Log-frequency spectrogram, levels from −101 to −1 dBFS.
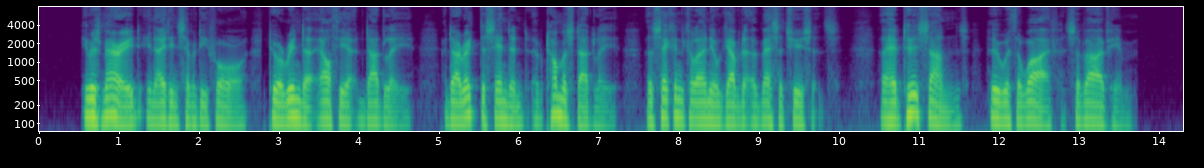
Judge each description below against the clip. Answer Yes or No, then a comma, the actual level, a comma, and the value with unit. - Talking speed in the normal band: No, slow, 130 wpm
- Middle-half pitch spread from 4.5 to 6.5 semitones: No, average, 3.0 semitones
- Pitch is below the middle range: Yes, low, 110 Hz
